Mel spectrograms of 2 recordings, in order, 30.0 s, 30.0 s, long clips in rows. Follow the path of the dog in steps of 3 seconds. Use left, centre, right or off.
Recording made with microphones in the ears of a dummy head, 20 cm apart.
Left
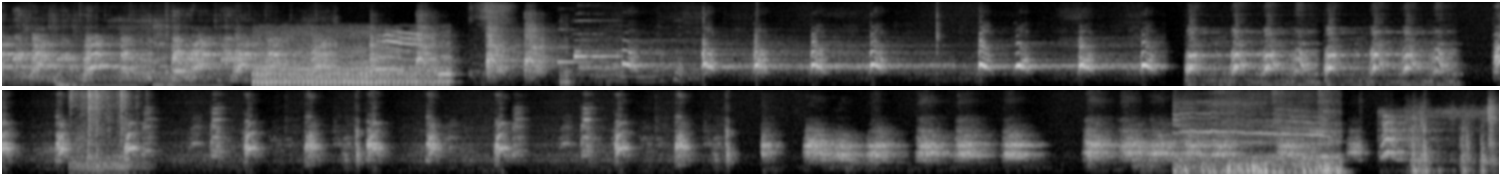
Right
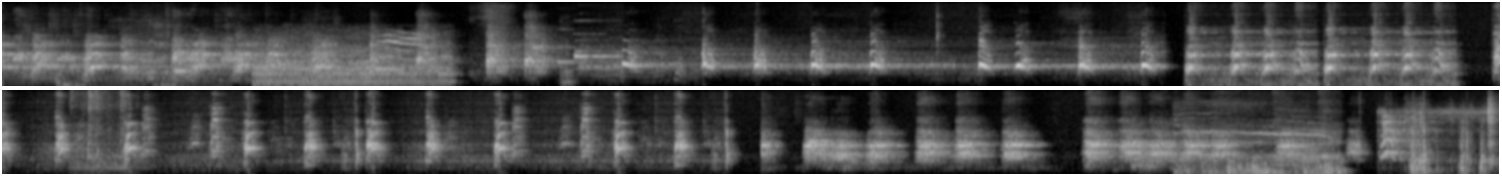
left, left, left, centre, right, right, right, right, right, right.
